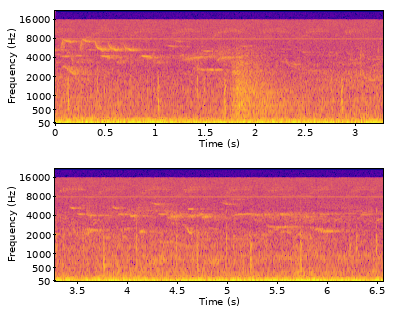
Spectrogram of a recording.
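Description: Small songbirds chirping and singing, short high calls scattered throughout with a quick falling run of notes at the start. Underneath, a steady low rumble of wind and handling noise on the microphone.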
